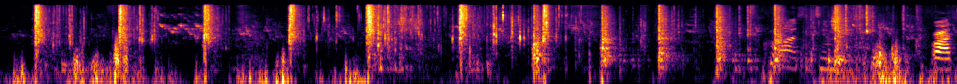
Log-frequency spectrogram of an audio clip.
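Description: A hammer smashes plastic toys with sharp cracking blows.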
